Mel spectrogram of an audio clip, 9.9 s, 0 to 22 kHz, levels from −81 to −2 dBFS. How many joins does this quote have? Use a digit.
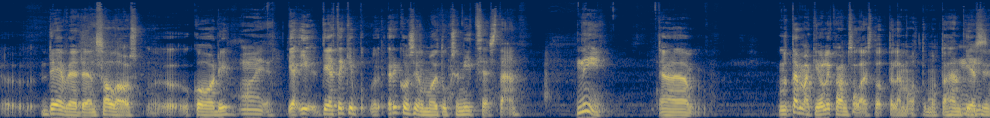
0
